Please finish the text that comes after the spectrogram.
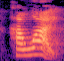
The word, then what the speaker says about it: Hawaii: don't say a y it's a name so you have to pronounce it as it is you say hawaii okay uh let's go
